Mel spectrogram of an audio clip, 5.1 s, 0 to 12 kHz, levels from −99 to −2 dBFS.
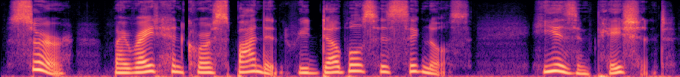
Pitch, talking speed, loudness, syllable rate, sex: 220 Hz, 120 wpm, -18 LUFS, 4.2 syllables/s, female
